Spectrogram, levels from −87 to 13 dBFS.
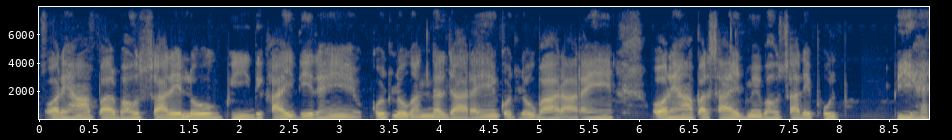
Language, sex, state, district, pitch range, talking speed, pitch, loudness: Hindi, male, Rajasthan, Nagaur, 135-145 Hz, 220 wpm, 140 Hz, -18 LUFS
